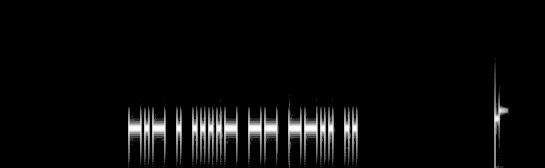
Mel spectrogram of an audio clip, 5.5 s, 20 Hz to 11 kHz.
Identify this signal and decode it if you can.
Morse code, heard as a keyed tone, about 29 wpm, 700 Hz. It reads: KE4MZI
